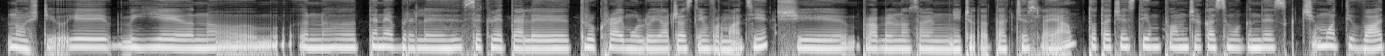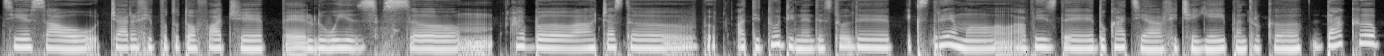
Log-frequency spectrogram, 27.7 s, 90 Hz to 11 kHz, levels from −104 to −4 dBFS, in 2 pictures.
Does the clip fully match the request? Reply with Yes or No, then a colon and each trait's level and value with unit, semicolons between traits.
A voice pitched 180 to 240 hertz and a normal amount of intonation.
No: medium, 185 Hz; narrow, 2.0 semitones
